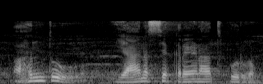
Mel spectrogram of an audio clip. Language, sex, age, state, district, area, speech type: Sanskrit, male, 30-45, Karnataka, Bangalore Urban, urban, spontaneous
